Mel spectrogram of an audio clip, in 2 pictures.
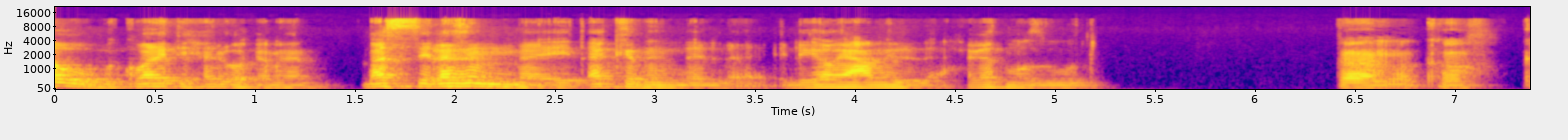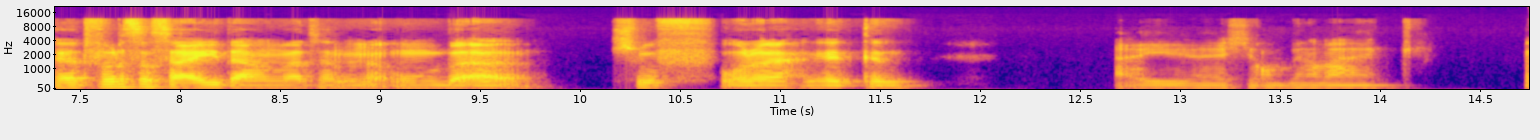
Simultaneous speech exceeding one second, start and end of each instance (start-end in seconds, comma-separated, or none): none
